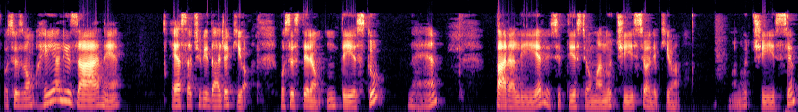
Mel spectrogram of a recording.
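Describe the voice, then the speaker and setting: A woman teacher with a Brazilian Portuguese accent works through an exercise on screen and drags out each word as she goes over the answers. Her voice is bright, with a gravelly edge. The home recording sounds dull and lo-fi. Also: rumbling low. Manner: explanatory, stretches words slowly while spelling out answers. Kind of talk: correcting a school exercise on screen.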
